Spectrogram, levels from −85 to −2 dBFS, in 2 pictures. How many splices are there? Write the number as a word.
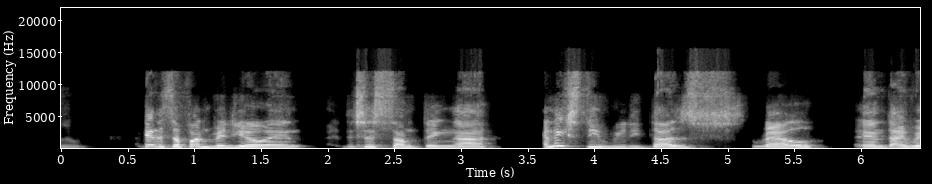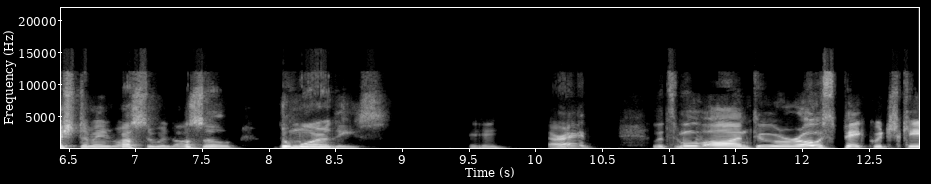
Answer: zero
